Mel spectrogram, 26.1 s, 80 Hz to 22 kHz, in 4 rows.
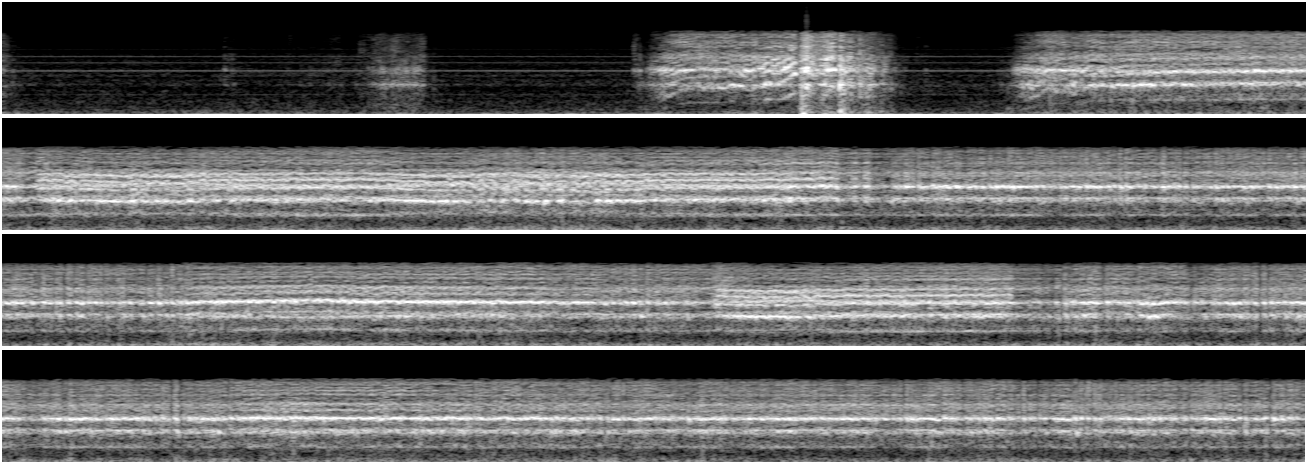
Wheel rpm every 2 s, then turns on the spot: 0, 30, 60, 160, 160, 160, 160, 160, 160, 160, 160, 160, 160.
none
